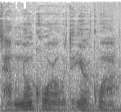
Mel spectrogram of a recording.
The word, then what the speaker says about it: Iroquois: The colonists have no quarrel with the Iroquois. Not yet. Iroquois, I'm sorry. But they I've been will. saying it wrong.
